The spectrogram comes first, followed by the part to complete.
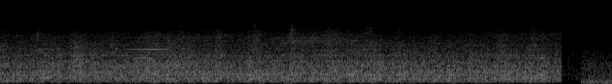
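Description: Steady outdoor background noise from a high-rise balcony, an even rushing wash with a low rumble, like distant city traffic and wind. It cuts off suddenly near the end, and a quieter background takes over.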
